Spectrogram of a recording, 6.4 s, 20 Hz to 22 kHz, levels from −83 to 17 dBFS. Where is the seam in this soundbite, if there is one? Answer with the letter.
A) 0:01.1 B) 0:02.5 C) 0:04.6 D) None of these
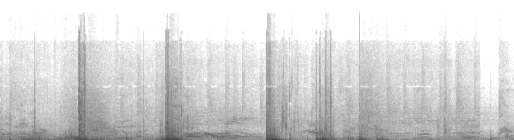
A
